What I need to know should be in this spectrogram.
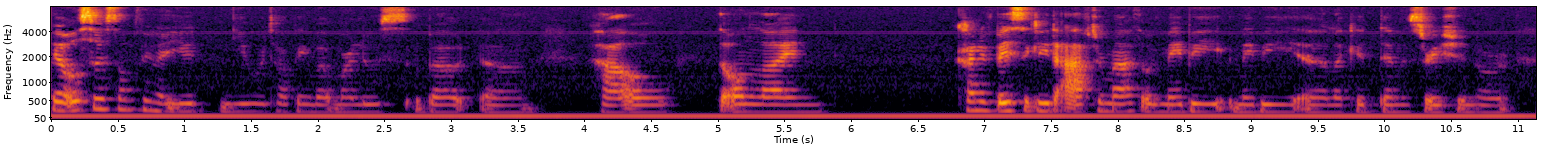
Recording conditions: poor sound quality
